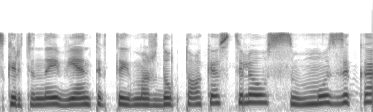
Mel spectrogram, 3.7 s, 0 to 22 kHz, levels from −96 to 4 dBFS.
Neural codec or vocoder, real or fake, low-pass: none; real; 7.2 kHz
